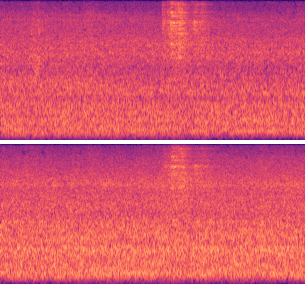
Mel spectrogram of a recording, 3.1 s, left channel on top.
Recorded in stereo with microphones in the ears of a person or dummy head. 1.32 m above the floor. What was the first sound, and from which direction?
A rattle, 65° left (ahead or behind).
